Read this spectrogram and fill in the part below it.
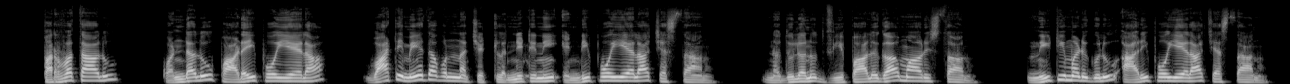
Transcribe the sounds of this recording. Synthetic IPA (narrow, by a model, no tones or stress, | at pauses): pɐ̰ɾʋɐt̪aːlu | koɳɖɐlupaːɽɐjpoːjɛːlaː | ʋaːʈimiːd̪ɐunːɐt͡ʃeʈlɐnːiʈiniʔeɳɖipoːjɛːlaːt͡ʃɛːst̪aːnu | nɐd̪ulɐnud̪ʋiːpaːluɡaːmaːɾust̪aːnu | niːʈimɐɽuɡuluʔaːɾipoːjɛːlaːt͡ʃɛːs̬t̪aːnu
